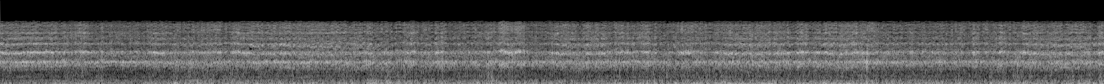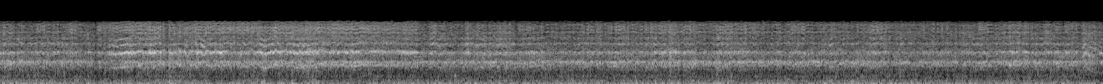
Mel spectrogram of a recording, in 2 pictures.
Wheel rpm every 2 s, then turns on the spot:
230, 220, 230, 220, 230, 220, 230, 230, 220, 240, 240.
none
